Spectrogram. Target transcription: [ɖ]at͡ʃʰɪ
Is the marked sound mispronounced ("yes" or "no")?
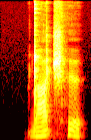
no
